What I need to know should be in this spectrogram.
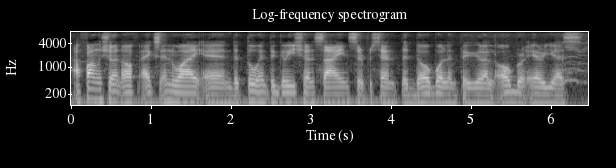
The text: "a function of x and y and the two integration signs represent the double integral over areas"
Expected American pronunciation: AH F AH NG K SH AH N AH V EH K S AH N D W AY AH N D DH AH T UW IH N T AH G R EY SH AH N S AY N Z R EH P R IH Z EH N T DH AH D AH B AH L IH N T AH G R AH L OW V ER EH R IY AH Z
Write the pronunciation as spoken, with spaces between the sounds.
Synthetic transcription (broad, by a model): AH F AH NG K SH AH N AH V EH K S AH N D W AY AH N D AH T UW IH N T AH G R EY SH AH N S AY N S R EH P R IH S EH N T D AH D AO B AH L IH N T AH G R AH L OW B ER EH R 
